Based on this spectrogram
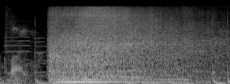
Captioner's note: Van speeding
